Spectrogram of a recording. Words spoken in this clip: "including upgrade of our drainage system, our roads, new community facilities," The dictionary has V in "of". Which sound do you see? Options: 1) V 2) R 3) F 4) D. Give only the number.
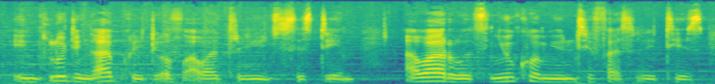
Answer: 3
